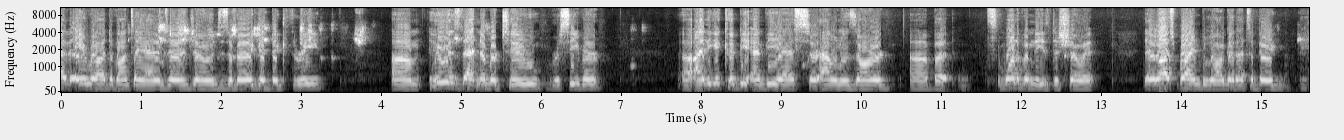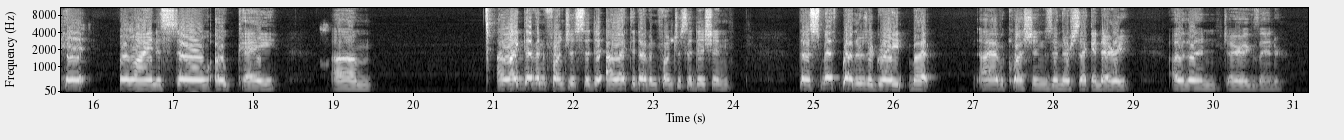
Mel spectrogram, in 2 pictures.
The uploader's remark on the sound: Sorry about poor audio.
